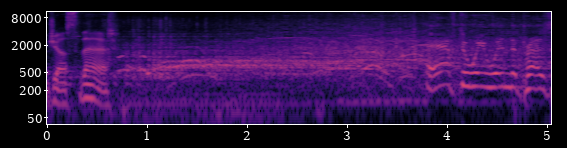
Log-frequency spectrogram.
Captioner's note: cheering, applause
